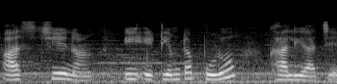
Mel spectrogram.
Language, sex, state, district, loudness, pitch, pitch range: Bengali, female, West Bengal, Purulia, -15 LUFS, 230 Hz, 215-265 Hz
